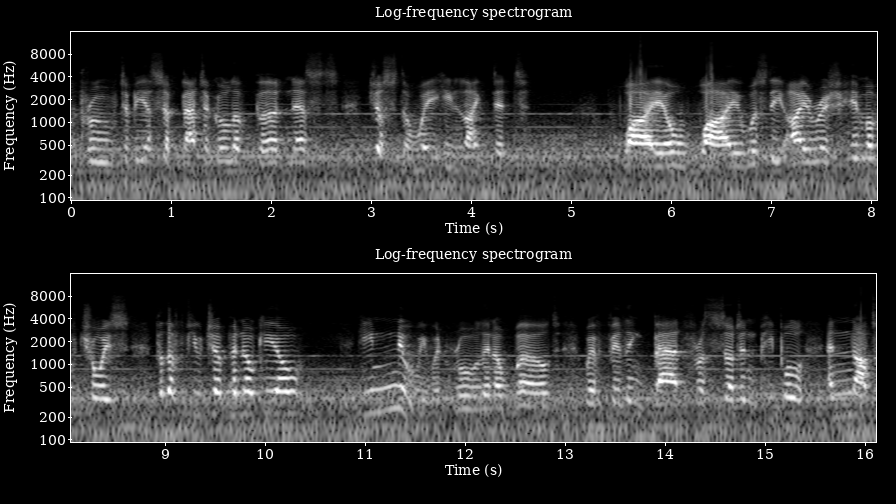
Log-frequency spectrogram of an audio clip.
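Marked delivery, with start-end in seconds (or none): none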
